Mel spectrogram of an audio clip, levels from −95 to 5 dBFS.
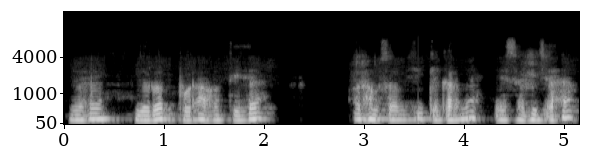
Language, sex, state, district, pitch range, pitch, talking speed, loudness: Hindi, male, Bihar, Gaya, 120-145 Hz, 135 Hz, 185 wpm, -23 LUFS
